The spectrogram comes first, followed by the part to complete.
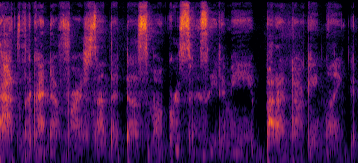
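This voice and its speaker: Whispering amid noticeable background noise. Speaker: ASMR creator. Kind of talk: ASMR haul video. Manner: whispered or soft-spoken.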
